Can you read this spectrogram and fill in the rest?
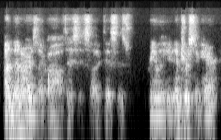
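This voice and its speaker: A man's voice: on the low side, completely flat delivery, fast talker, roomy sound, far from the mic, low-quality recording. A man, an author, chatting casually and rambling, with many fillers and restarts. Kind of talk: casual chat.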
